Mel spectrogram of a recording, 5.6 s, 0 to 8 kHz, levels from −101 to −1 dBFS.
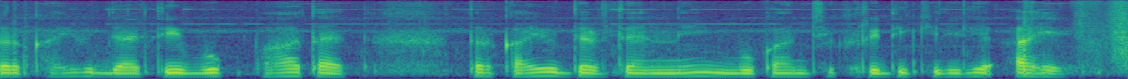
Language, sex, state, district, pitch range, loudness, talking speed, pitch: Marathi, male, Maharashtra, Sindhudurg, 115-125 Hz, -22 LUFS, 140 wpm, 120 Hz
